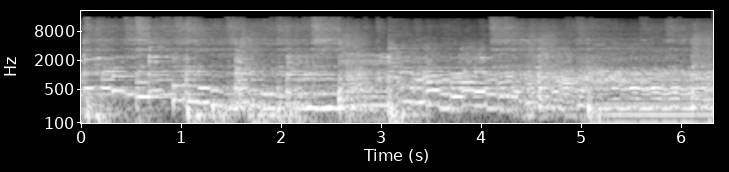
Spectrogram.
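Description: Live jazz quartet playing: a semi-hollow-body electric guitar leads over drums with cymbals, bass and piano.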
